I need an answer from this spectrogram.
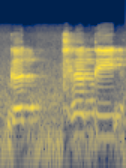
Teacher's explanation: గాలి బయటికి వదిలితేనే చ కింద చ వత్తు వినిపిస్తుంది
